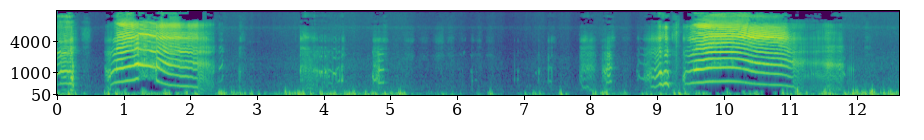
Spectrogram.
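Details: Infant crying with hiccups: two long, loud wailing cries separated by quieter gasping and fussing; typical infant crying.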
